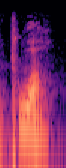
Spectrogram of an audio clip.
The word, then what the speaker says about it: toit: Okay, and then both of them are pronounced like toi.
